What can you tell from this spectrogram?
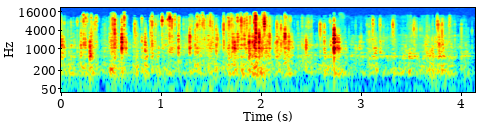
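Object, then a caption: Small stone pebbles on a wooden desk. Fingertips rake and shuffle a pile of small solid pebbles spread on a wooden desk. The stones click together and against the wood in a quiet, dense, dry patter of bright, short ticks, with one sharper click standing out near the end.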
